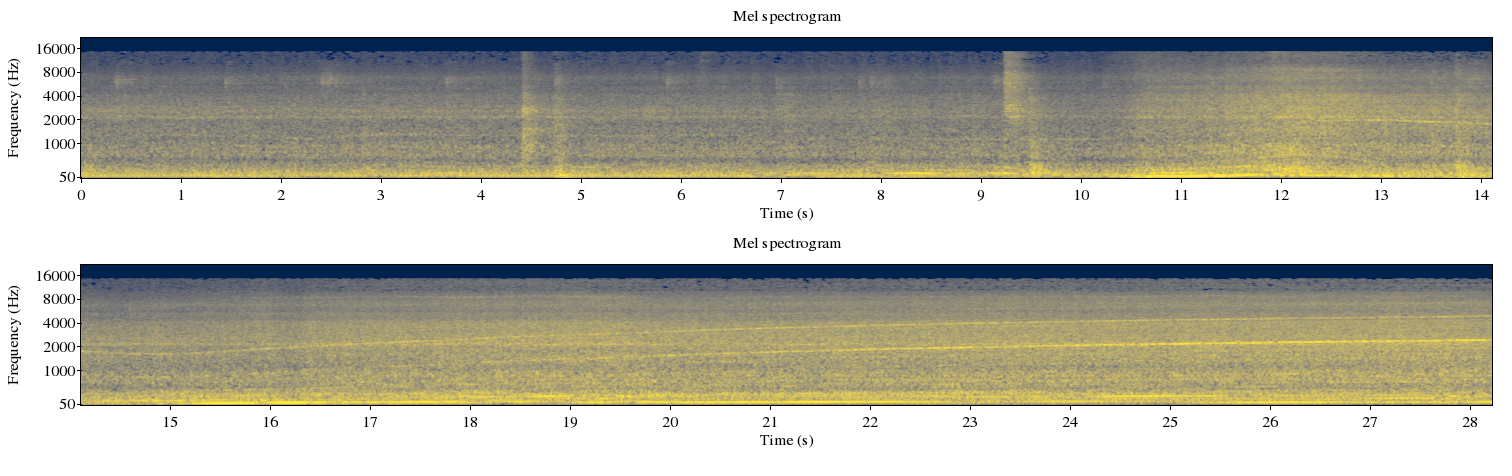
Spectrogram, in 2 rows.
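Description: Jaguar XKR's supercharged V8 idling, with a few sharp clicks, on a chassis dyno; about ten seconds in it gets louder as the car starts driving the rollers, and a whine climbs steadily in pitch as the speed builds.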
